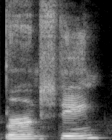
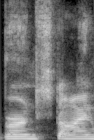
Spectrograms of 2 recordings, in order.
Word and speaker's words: Bernstein: It was a music movie with music by Leonard Bernstein or Leonard Bernstein, whichever way you want to pronounce it.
